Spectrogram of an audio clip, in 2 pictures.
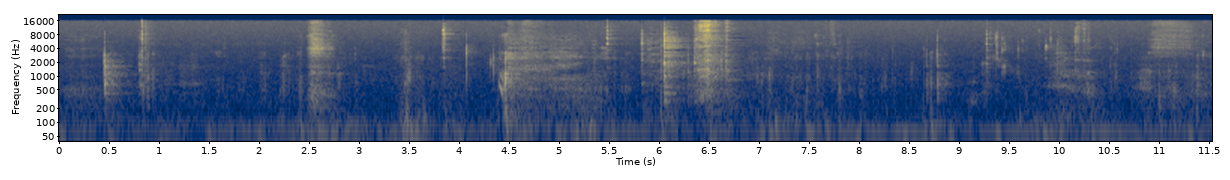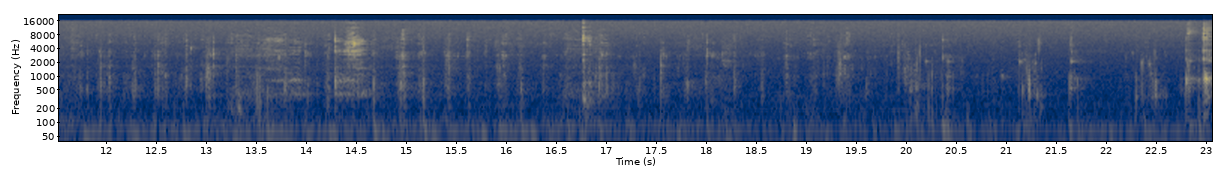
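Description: Chewing of tteokbokki rice cakes, with chopsticks and a fork clinking against a frying pan.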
